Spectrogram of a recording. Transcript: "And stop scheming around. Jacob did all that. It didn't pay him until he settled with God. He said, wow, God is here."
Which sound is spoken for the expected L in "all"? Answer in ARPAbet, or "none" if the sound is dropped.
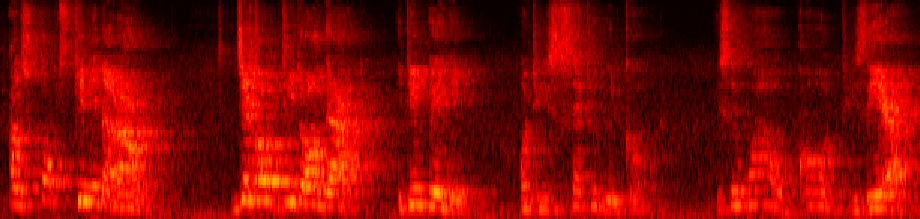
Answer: N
